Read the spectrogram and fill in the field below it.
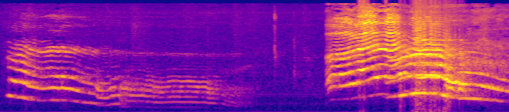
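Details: A 'talking' dog gives a long falling whine that fades out, then after a pause bursts into a louder, rougher wavering howl.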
